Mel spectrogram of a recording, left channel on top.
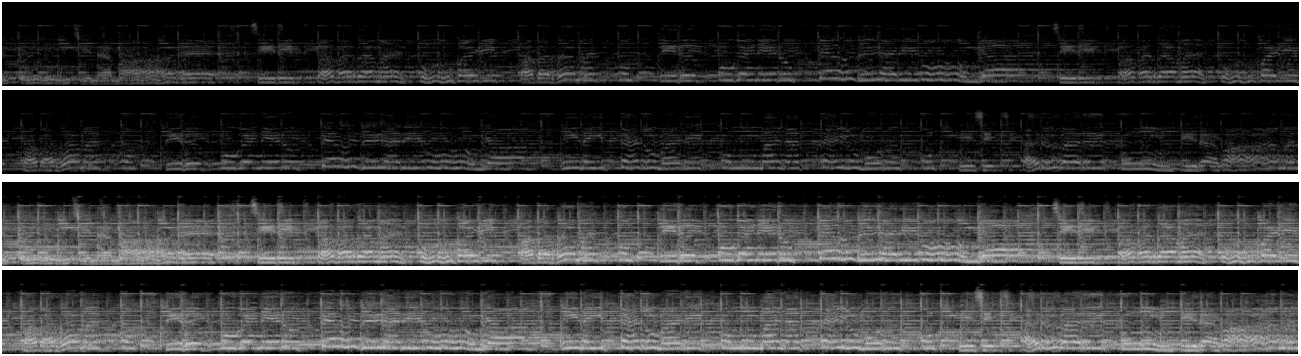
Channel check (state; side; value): quieter; left; 21.8 dB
